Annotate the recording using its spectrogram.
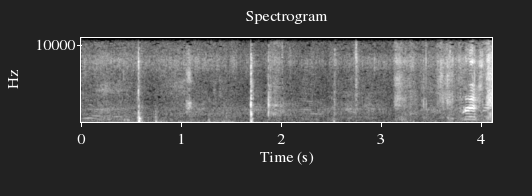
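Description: Two sharp thuds about a second apart, the loudest sounds, with a few fainter knocks between them and a short high-pitched voice call near the end.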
